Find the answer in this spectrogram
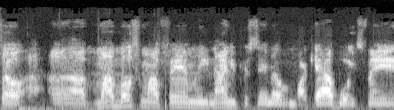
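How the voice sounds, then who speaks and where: At a moderate pace, a man with an unremarkable speaking voice and a fairly high pitch talks with ordinary pitch variation. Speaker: caller. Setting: phone call.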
